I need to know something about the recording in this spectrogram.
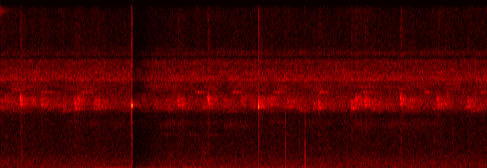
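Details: Sharp, loud, metallic 'tink' notes from a common tink frog (Eleutherodactylus diastema), typical of the jungle at night, ring out over a steady insect drone at a jungle lodge.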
